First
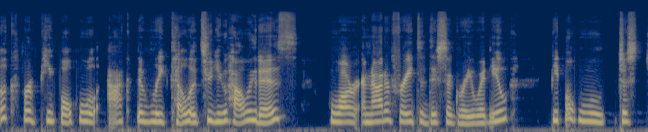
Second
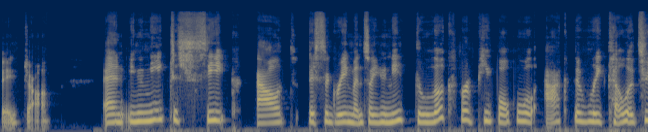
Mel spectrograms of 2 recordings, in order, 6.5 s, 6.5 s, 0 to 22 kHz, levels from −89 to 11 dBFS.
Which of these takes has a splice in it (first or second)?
first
